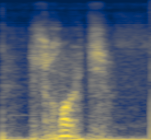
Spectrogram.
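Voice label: "schort", Dutch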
